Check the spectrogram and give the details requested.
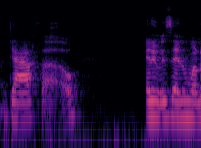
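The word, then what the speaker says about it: Dafoe: all right with William defo who I personally love I saw a video of him pronouncing his own last name or pronouncing his own name and he said his name was William dafo and it was in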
